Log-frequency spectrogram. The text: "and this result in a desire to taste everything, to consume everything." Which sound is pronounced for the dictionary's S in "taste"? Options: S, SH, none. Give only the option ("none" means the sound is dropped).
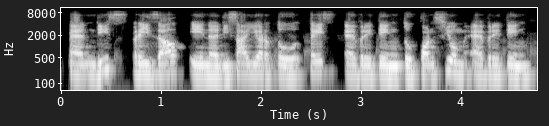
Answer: S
